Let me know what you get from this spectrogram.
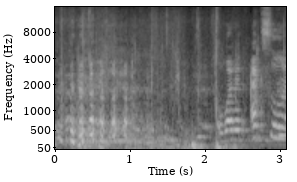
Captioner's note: audience laughing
